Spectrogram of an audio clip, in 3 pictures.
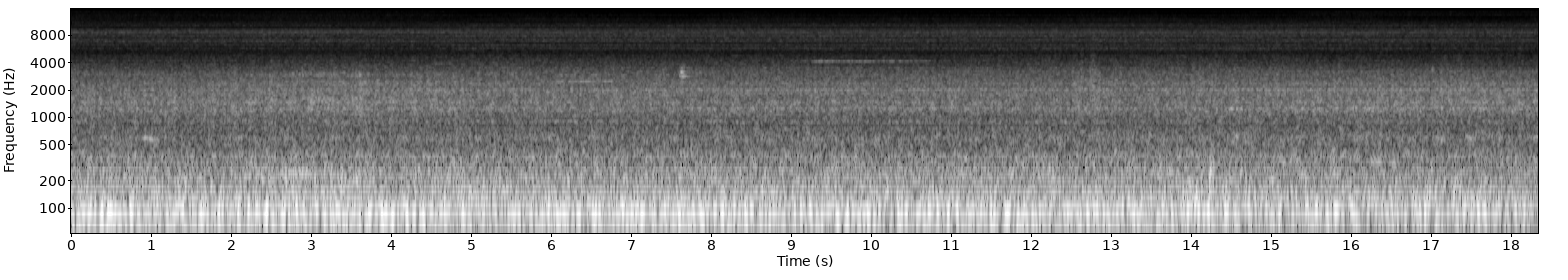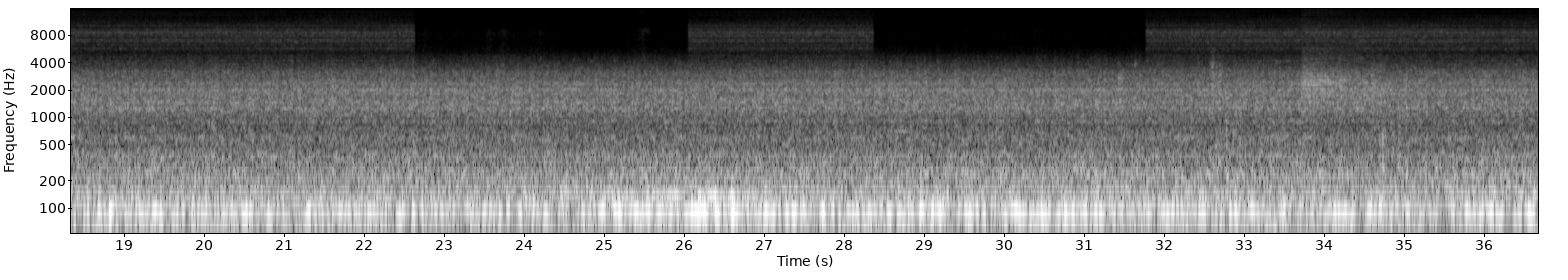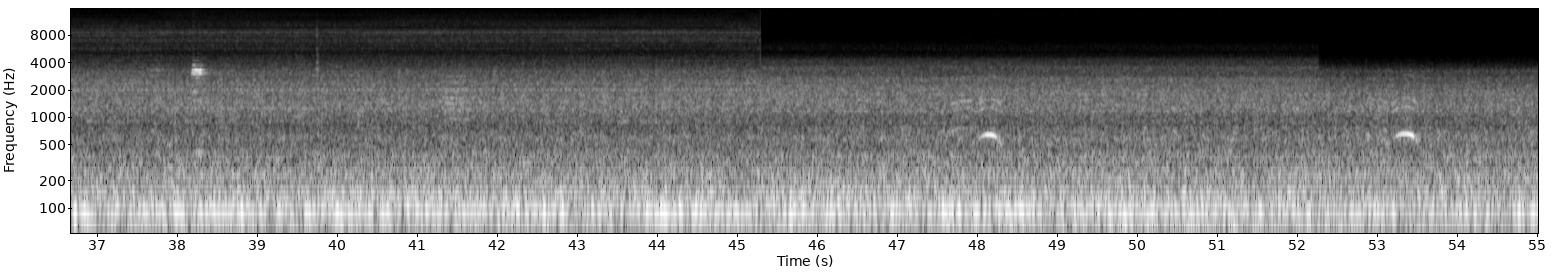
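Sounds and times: outdoor hiss: 0:00.0 - 0:22.6, 0:26.1 - 0:28.4, 0:31.8 - 0:45.3
vehicle engines idling: 0:00.0 - 0:52.7.

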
